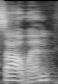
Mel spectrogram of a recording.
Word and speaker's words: Samhain: have um it looks like some pain it's pronounced saw one other names for it that that's the Celtic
